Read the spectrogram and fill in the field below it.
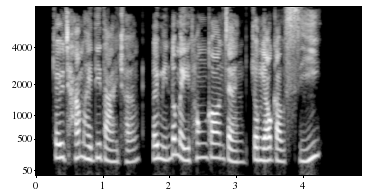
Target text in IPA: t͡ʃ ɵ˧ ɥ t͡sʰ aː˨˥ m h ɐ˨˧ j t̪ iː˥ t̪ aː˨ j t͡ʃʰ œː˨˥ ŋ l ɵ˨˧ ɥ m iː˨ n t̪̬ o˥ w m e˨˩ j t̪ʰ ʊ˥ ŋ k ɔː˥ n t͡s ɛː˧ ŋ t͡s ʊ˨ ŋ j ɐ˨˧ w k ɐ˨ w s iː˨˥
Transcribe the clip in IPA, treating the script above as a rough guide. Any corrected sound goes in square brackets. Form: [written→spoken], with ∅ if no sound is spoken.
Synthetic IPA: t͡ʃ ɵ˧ ɥ t͡sʰ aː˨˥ m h ɐ˨˧ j t̪ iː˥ t̪ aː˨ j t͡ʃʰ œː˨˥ ŋ l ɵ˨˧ ɥ m iː˨ n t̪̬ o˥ w m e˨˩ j t̪ʰ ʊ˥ ŋ k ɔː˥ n t͡s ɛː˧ ŋ t͡s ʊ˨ ŋ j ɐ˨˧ w k ɐ˨ w s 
